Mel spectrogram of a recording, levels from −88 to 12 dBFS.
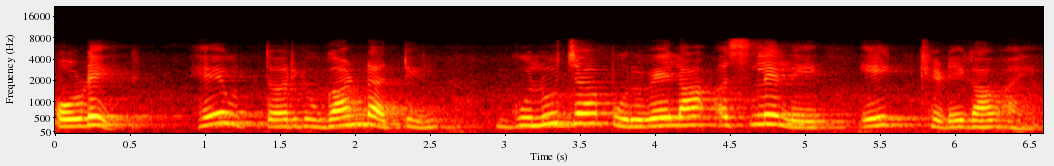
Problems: constant background noise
